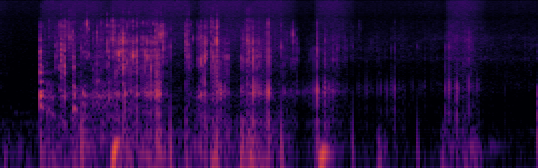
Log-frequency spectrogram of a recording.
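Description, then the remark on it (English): Old-fashioned cream soda is poured, a steady bubbling splash of liquid running for a few seconds before trickling off, with no talking over it. “The people, the people are going to need to hear this poured, right?”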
